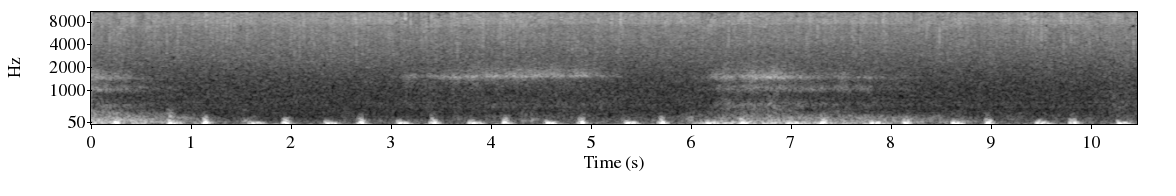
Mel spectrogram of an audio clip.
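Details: Steady paired low thumps at roughly 75 a minute over soft rain, from an ASMR recording of a woman's heartbeat and breathing; normal resting heartbeat.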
